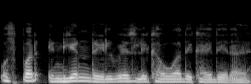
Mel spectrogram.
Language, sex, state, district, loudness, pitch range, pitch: Hindi, male, Bihar, Purnia, -16 LUFS, 120-150 Hz, 130 Hz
